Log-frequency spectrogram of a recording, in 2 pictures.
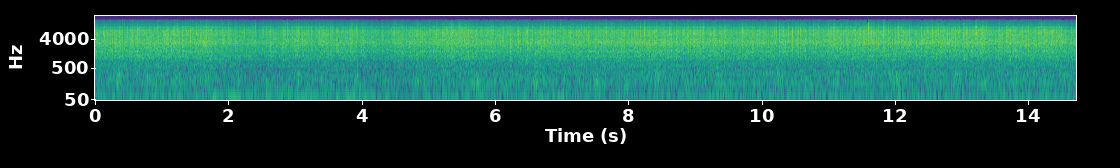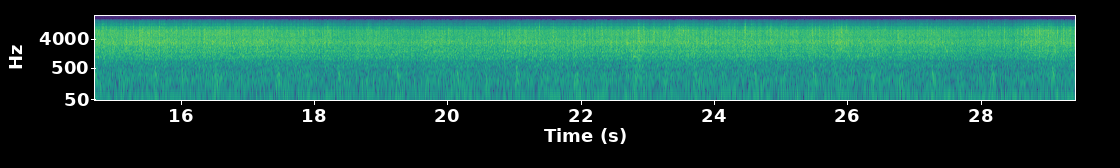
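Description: Heavy thunderstorm rain beating on a moving car, mixed with the hiss of tyres on the soaked highway. A steady, loud noise with a deep low rumble underneath.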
